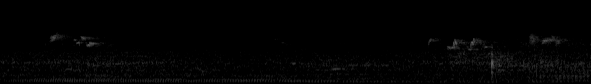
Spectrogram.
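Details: Red-whiskered bulbul singing during trapping, a decoy luring wild birds: two brief bursts of quick, bright warbled notes separated by a few seconds of quiet, with faint low rumble and background noise.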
